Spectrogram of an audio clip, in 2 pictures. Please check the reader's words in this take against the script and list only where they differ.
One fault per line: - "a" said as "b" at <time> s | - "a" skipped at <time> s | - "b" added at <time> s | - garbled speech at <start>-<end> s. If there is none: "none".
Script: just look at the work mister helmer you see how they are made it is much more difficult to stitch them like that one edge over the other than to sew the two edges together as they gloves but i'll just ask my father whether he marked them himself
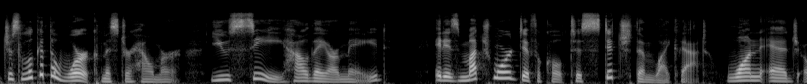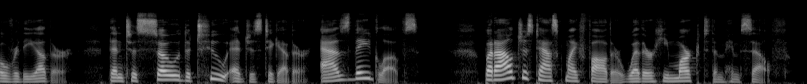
none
